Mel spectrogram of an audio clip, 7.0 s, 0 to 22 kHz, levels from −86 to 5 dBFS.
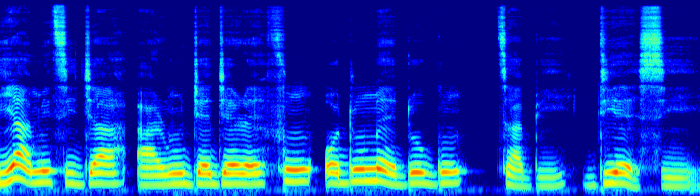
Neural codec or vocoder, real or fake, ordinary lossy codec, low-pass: none; real; none; 19.8 kHz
